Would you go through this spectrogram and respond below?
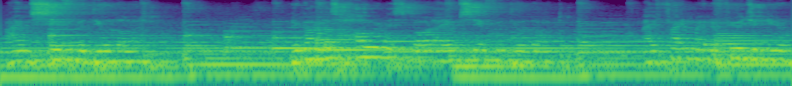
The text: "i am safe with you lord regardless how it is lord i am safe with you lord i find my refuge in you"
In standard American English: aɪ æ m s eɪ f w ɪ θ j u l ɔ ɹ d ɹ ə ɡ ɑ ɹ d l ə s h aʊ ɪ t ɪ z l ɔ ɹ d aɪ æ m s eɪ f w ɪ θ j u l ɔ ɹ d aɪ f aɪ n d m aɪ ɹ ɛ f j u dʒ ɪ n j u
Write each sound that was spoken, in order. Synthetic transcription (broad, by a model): aɪ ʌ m s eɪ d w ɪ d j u l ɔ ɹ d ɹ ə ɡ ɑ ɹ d ə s h aʊ ɪ t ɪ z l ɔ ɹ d aɪ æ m s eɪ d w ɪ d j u l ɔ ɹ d aɪ f aɪ n d m aɪ ɹ ɛ f j u dʒ ɪ n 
